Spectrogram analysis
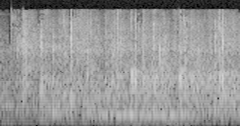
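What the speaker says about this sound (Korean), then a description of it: "박수 한 번 더 주십시오" An audience at a Rotary club founding ceremony in Cheongju gives a short round of applause, a brief, moderately loud patter of clapping with faint murmur beneath.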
